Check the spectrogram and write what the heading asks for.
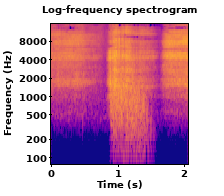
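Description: A hiker breathing hard on a steep uphill climb: two breaths in a row, the second louder.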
